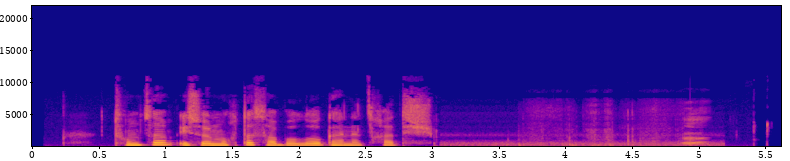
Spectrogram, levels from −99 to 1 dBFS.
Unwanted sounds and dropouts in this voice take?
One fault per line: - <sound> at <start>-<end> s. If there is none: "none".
- cough at 3.6-5.1 s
